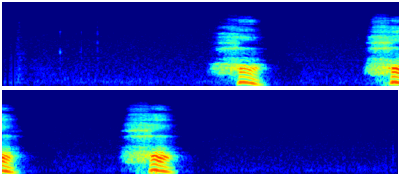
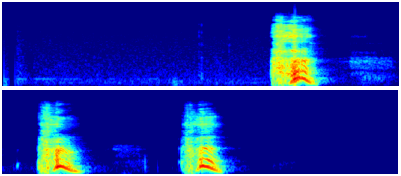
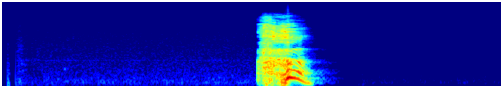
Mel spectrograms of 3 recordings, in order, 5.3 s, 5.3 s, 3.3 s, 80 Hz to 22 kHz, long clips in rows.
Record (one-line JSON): {"exhalation_length": "5.3 s", "exhalation_amplitude": 18371, "exhalation_signal_mean_std_ratio": 0.24, "three_cough_length": "5.3 s", "three_cough_amplitude": 32767, "three_cough_signal_mean_std_ratio": 0.25, "cough_length": "3.3 s", "cough_amplitude": 31198, "cough_signal_mean_std_ratio": 0.22, "survey_phase": "beta (2021-08-13 to 2022-03-07)", "age": "45-64", "gender": "Female", "wearing_mask": "No", "symptom_none": true, "smoker_status": "Never smoked", "respiratory_condition_asthma": false, "respiratory_condition_other": false, "recruitment_source": "Test and Trace", "submission_delay": "2 days", "covid_test_result": "Negative", "covid_test_method": "RT-qPCR"}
